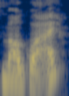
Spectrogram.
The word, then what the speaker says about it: mogwai: could identify with them in cantonese magua means devil demon or gremlin the mandarin pronunciation is mogwai there was no cgi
